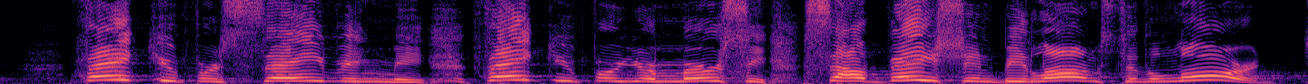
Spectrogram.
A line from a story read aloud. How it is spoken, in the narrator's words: Jonah called out to the Lord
